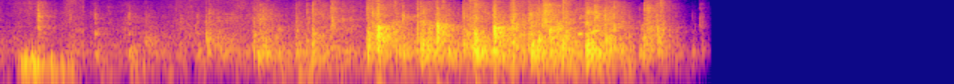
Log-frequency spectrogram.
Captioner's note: applause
